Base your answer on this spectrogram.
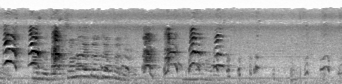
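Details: German Shepherd puppies on the loose let out a run of sharp, rising yelps about three per second. They fade to softer whimpers by the close.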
